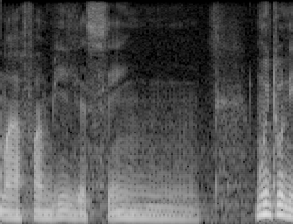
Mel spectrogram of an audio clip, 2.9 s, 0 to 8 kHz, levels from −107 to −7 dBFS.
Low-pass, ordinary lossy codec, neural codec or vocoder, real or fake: none; none; none; real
